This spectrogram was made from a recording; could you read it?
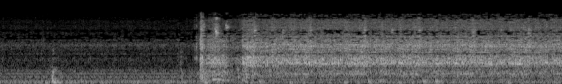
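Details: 2007 VW GTI that died on the road after the EPC light came on, following new coils and spark plugs and an oil top-up: the starter spins the engine at a steady cranking rhythm with no firing; cranks but won't start.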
